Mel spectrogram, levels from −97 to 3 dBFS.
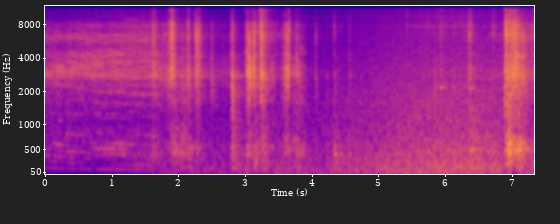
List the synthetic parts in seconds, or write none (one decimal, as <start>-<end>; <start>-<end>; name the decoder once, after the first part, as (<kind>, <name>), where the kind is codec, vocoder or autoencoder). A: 1.9-6.3 (vocoder, Vocos)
